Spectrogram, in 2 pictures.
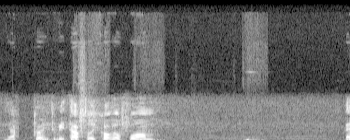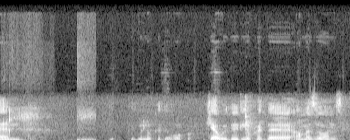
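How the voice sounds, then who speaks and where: A man talks through a game recap in a relaxed, chatty way, weighing up teams. His voice sits at an ordinary middle pitch. The audio is dull and lo-fi. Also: measured pace, long pauses. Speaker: co-host. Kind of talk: casual game recap chat.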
